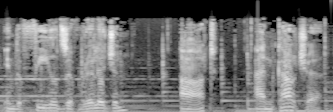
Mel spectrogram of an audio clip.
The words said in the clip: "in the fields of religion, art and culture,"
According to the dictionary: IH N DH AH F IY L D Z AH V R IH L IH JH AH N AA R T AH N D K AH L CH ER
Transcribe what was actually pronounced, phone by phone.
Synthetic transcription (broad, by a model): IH N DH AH F IY L D Z AH V R IH L IH JH AH N AA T T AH N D K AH L CH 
